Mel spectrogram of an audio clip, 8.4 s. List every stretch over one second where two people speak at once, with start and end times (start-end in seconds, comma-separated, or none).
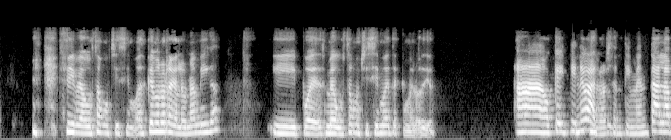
none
